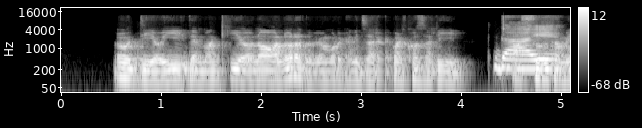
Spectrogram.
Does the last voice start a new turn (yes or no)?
yes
